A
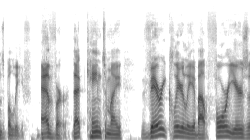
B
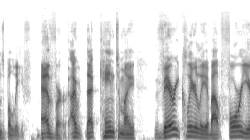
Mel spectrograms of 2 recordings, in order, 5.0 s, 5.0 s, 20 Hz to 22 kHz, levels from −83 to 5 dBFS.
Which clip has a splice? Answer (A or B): A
